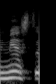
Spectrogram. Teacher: Prosta o vurğusuz olduğu üçün biz orda a deyirik.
